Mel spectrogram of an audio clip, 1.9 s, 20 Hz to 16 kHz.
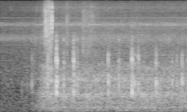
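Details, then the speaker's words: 1988 Lil Rider boat trailer, grease cap missing and grease dirty: hand-spun wheel on jack stand gives rough gritty rumble with uneven clicks from worn wheel bearings; all bearings to be replaced. "hear that? The bearings do not sound very good."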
